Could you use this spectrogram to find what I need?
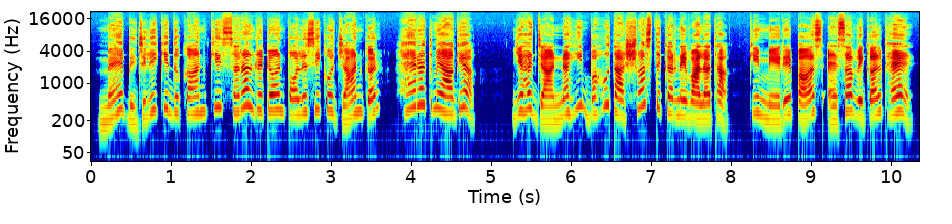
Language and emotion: Hindi, surprised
